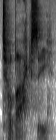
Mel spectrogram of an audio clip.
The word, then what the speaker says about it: Tabaxi: Tabias Axi, the Tabaxi.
